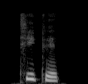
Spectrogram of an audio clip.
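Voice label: "ㄷ", Korean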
